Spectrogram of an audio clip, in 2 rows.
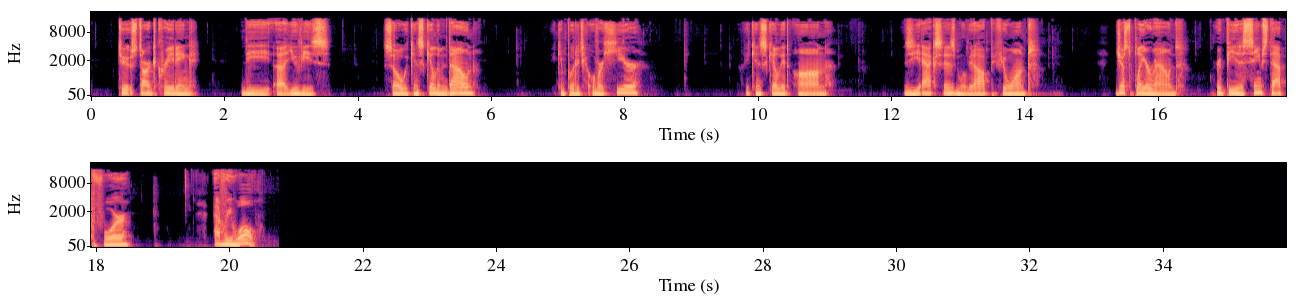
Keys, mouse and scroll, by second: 2.8 s, 4.2 g, 6.4 g, 8.8 s, 14.4 g, 16.7 scroll down 3, 16.8 click, 17.0-17.4 scroll up 1, 17.4 shift+middle click, 18.3-19.0 scroll up 3, 19.1 shift+click, 19.3-20.5 middle drag, 20.5 shift+click, 20.7 middle click, 20.8-28.5 typing, 20.9 click, 21.1 middle click, 21.3 click, 21.4 middle click, 21.6 click, 21.8 middle click, 22.0 click, 22.4 scroll down 2, 22.5 middle click, 22.6 click, 22.9 middle click, 23.0 click, 23.3 middle click, 23.4 scroll up 4, 23.7-24.2 scroll down 5, 23.9 click, 24.2 shift+middle click, 24.3 shift+click, 24.7 click, 24.9 shift+middle click, 25.2 click, 25.3 click, 25.7 scroll down 10, 25.7 shift+middle click, 25.9 scroll up 1, 26.2 click, 26.2 shift+middle click, 27.2 middle click, 27.3 click, 28.6 scroll down 1, 28.7 shift+middle click, 28.9-29.3 scroll up 8, 29.0 middle click, 29.3 Tab, 29.6 g, 29.7 s, 29.9 click, 29.9 scroll down 3, 30.0 shift+middle click, 30.5 shift+middle click, 30.8 g, 30.9 s, 31.4 click, 31.5 click, 31.7 middle click, 31.8 click, 31.9 middle click, 32.2 click, 32.3 click, 32.4 s, 32.6 scroll up 2, 32.8 scroll down 2, 32.9 middle click, 33.0 click, 33.1 middle click, 33.3 click, 33.6 s, 34.1 scroll up 1, 34.3 click, 34.3 shift+middle click, 34.4 shift+click, 34.6 s, 34.9-35.3 scroll down 4, 35.0 middle click, 35.2 Tab, 35.3 middle click.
